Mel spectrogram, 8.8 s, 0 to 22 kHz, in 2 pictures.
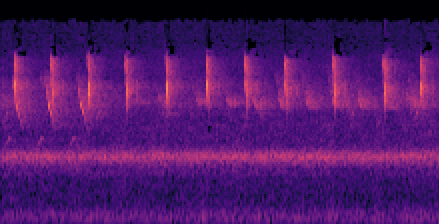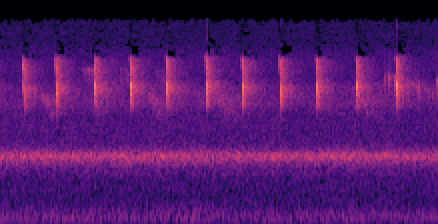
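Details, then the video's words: Steady buzzing chorus of periodical cicadas from the 2021 emergence that followed a 17-year hiding, one unbroken mid-pitched hum, with a bird's high falling chirps ticking over it roughly twice a second. "SOUND OF CICADAS 2021"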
